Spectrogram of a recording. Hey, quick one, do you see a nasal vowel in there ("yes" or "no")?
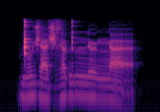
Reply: yes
